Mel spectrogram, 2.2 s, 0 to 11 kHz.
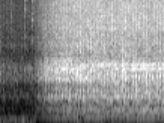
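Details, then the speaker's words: T1N Freightliner Sprinter 3500 diesel with what is believed to be a factory-remanufactured engine, idling with an air leak: a steady high whine holds over the idle, from the power steering pump with its fluid level very low. "the strange whining sound you're hearing is the power steering pump the level was very low"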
